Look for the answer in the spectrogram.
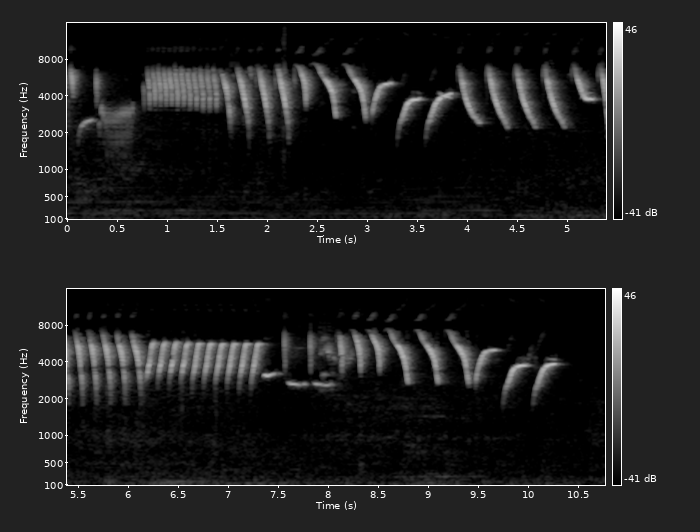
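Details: Freshly moulted canary delivering a luxurious, varied song. High sustained trills alternate with quick descending sweeps and a rapid buzzing roll, in bursts of changing tempo over about ten seconds. Little background noise.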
